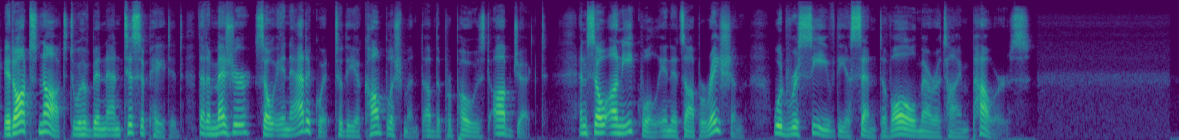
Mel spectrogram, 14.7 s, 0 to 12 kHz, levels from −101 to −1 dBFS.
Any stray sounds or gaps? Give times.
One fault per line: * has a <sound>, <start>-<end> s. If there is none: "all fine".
all fine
